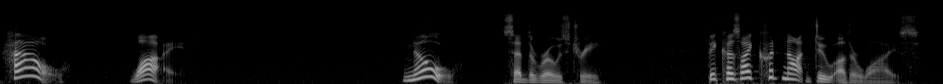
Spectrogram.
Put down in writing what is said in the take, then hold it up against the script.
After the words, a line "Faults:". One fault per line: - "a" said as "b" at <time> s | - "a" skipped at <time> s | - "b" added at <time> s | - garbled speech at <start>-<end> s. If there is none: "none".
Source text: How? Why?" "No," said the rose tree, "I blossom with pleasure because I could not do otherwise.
How? Why?" "No," said the rose tree, "because I could not do otherwise.
Faults:
- "I blossom with pleasure" skipped at 6.0 s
